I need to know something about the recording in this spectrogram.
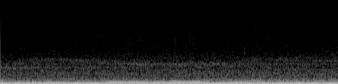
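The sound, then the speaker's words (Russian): Steady low rumble of city street traffic with cars and trolleybuses passing and people walking, engines droning continuously and a constant wash of road noise, no voices standing out. “Люди ходят, троллейбусы.”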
